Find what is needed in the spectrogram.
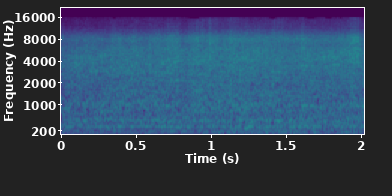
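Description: Several winged sprint cars' 410-cubic-inch V8 engines running at race speed, heard together as a steady, even drone.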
